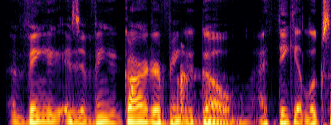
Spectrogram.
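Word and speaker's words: Vingegaard: mean that's but Ving is it vingard or vingo I think it looks like vingard it'sing but it's pronounced vingo that's whato vingo vingoo according to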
